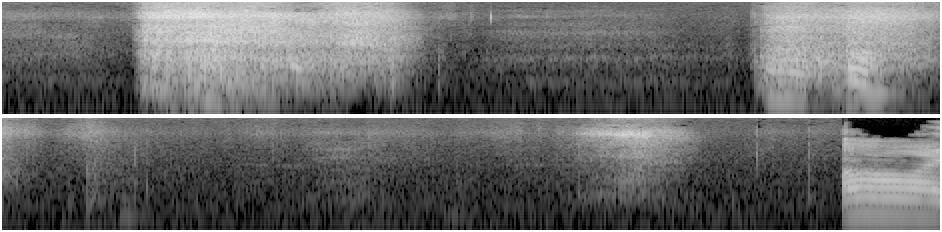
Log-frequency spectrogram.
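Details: Adult coming down with a bad cold, sneezing in bed after several attempts: two loud forceful sneezes, then a softer sniff and the start of a voice; repeated sneezing with a cold.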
